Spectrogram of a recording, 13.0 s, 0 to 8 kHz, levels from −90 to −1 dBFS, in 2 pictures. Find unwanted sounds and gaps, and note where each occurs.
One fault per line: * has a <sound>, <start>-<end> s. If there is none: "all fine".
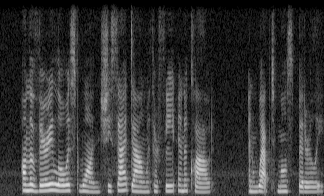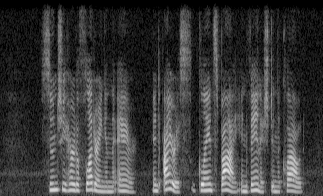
all fine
